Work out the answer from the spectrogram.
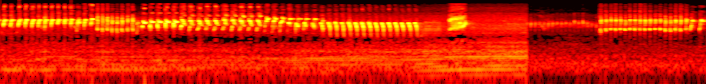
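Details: Atlantic canary singing a rare full lovebird-imitation song, used as a tutor recording or to prompt lovebirds: rapid even chirp trills stepping through pitches, a brief harsh burst, a steady tone, then more trilling.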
